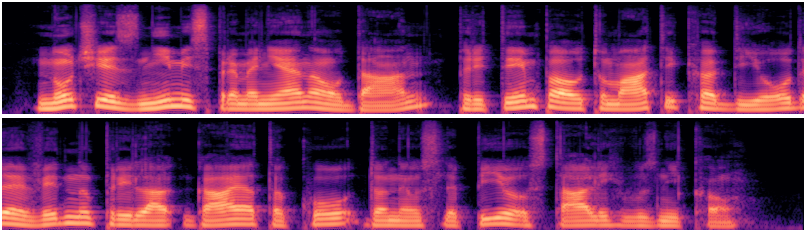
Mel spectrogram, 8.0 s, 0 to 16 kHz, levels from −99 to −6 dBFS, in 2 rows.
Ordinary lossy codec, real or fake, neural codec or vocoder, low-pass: none; real; none; 14.4 kHz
